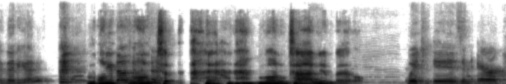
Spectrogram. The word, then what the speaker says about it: Montaigne: Montaigne Medal.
